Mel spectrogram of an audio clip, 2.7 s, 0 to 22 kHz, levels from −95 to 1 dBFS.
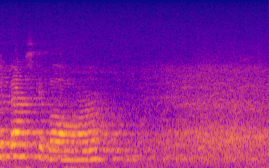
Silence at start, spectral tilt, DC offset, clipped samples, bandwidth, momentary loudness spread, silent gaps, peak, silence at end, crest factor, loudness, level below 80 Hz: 0 s; -6.5 dB/octave; under 0.1%; under 0.1%; 12.5 kHz; 18 LU; none; -6 dBFS; 0 s; 18 dB; -24 LUFS; -54 dBFS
